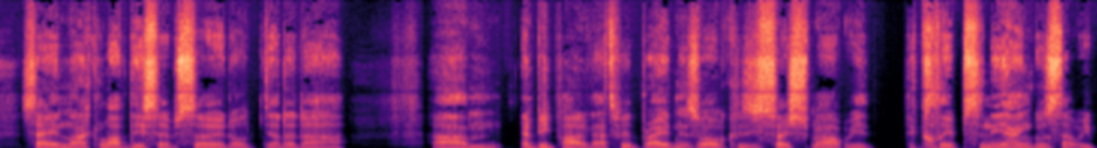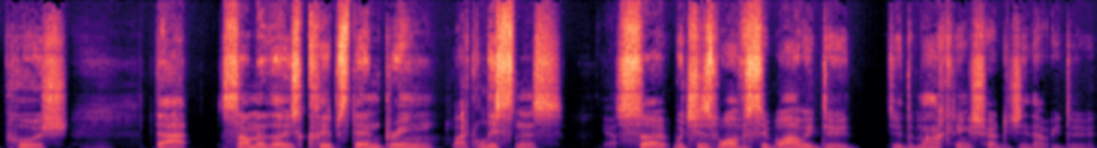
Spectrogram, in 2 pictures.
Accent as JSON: {"language": "English", "country": "Australia", "said": "I go to the UK and I'm Aussie."}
